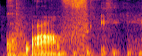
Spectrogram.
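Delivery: low, muttered Brooklyn "Coffee" said as "cwaffee"; quietly savouring "Coffee" in Brooklyn style; Brooklyn accent. Pretend. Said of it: "my favourite word in a Brooklyn accent".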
